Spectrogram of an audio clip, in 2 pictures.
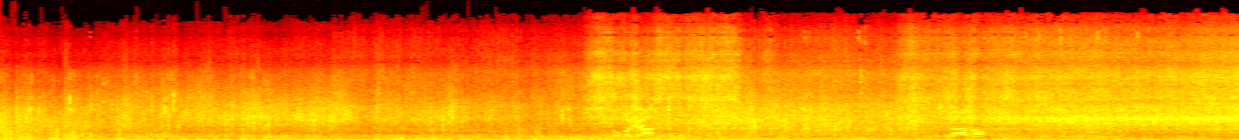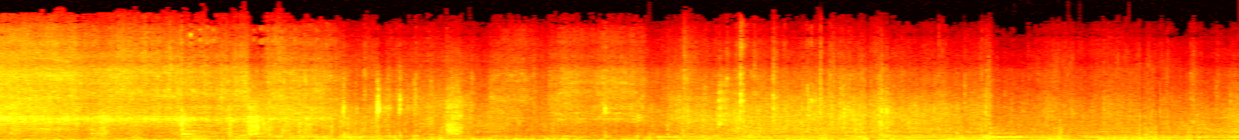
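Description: Wind buffets loudly against a close microphone.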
